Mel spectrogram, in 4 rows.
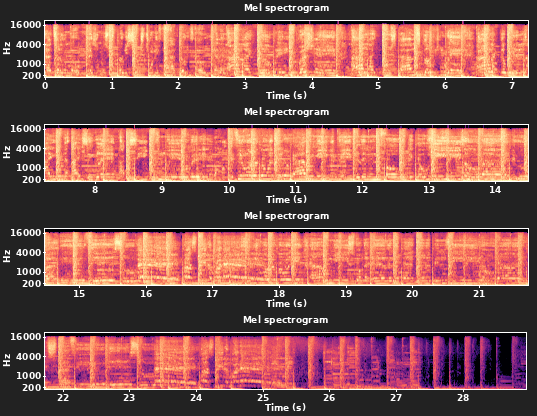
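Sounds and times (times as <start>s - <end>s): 
afrobeat drums: 0.0s - 28.9s.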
